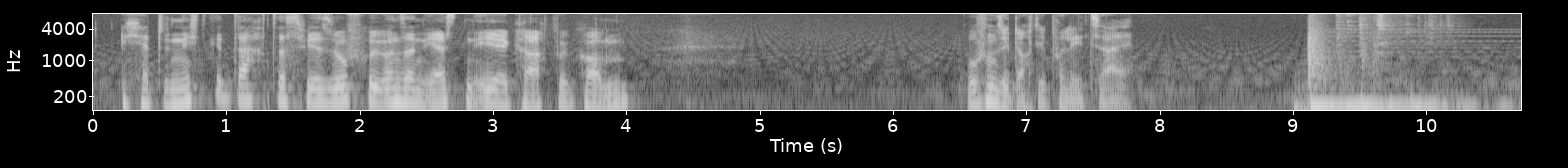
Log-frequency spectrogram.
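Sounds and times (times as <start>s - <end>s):
speech: 0.2s - 4.1s, 6.6s - 7.9s
broken electronic parts thrown onto floor: 9.0s - 10.7s
low resonant hum: 9.0s - 10.7s.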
